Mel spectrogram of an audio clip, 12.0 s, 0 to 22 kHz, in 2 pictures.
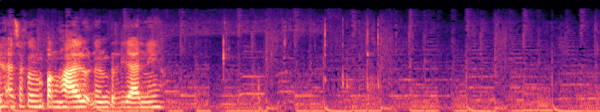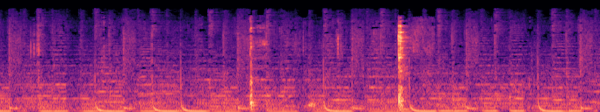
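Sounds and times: background music with steady beat: 0:00.0 - 0:12.0
cutlery clinking against plate: 0:08.5 - 0:08.8.

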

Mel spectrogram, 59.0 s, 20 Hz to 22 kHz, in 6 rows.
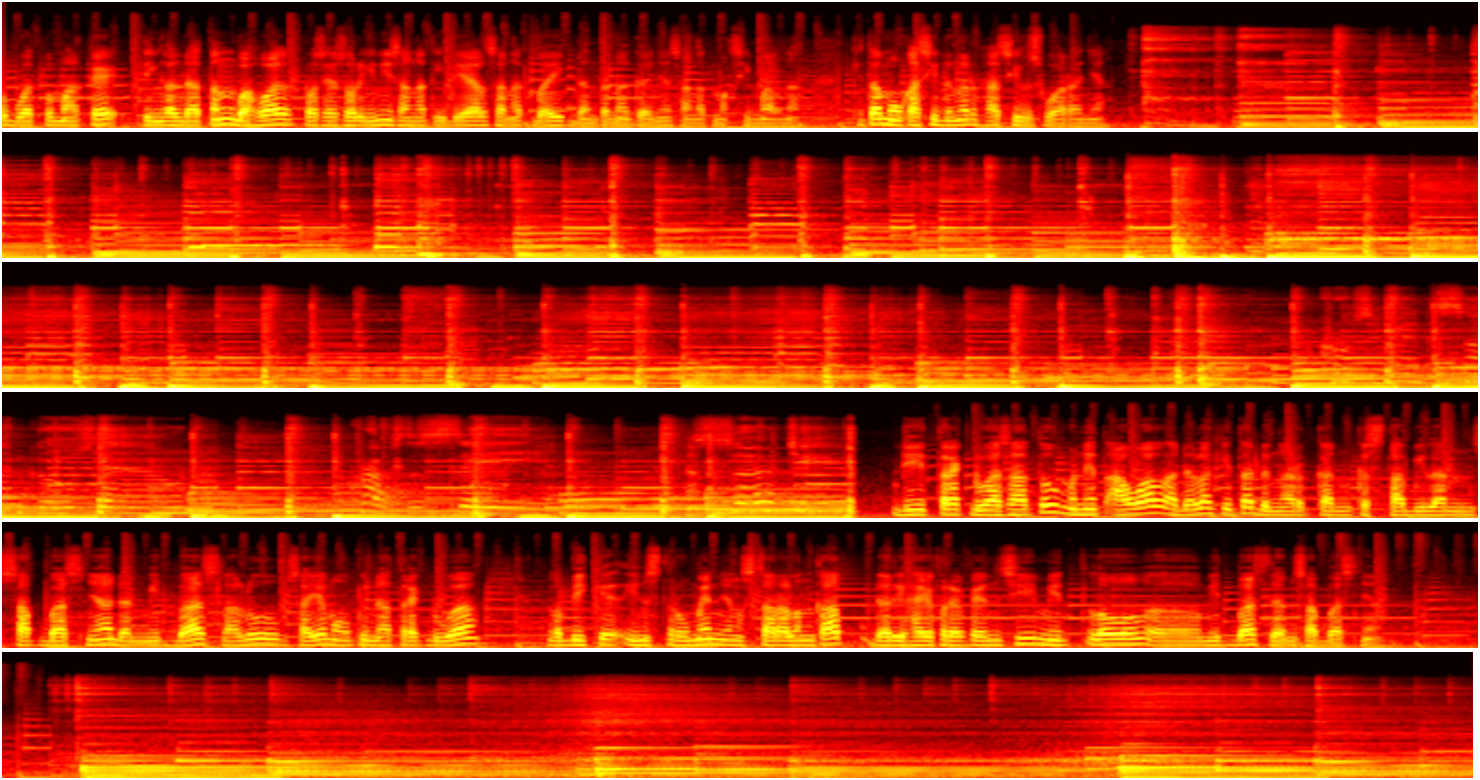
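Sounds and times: plucked guitar: 0:07.4 - 0:36.9, 0:47.4 - 0:59.0
instrumental music sustained chords: 0:08.2 - 0:35.2, 0:35.8 - 0:59.0
deep bass notes: 0:08.3 - 0:38.6, 0:47.4 - 0:59.0.

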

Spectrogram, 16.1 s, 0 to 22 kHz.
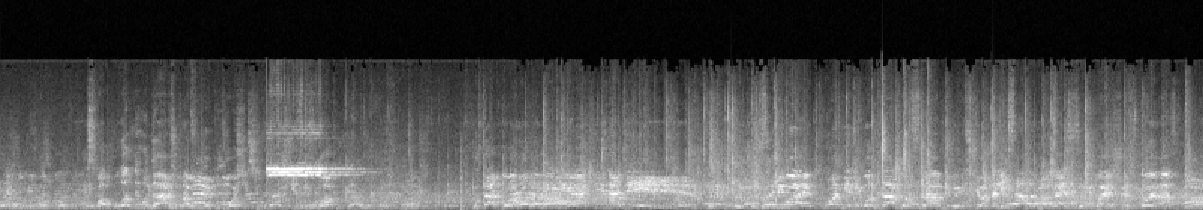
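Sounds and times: men shouting excitedly: 0:02.0 - 0:04.2, 0:06.4 - 0:08.3, 0:13.3 - 0:16.0.

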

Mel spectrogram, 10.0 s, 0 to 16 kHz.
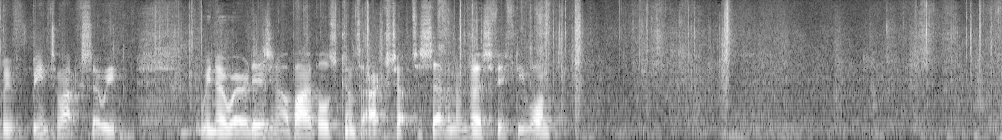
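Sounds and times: thin paper pages rustling: 0:01.7 - 0:08.0, 0:08.7 - 0:10.0.

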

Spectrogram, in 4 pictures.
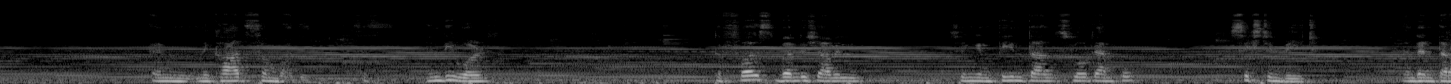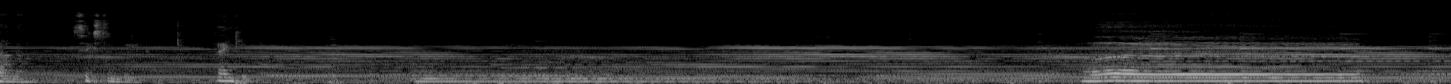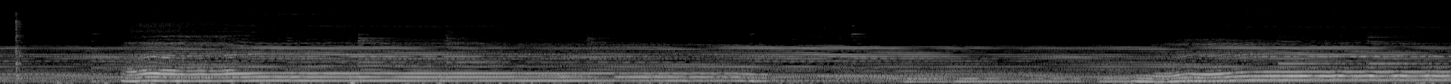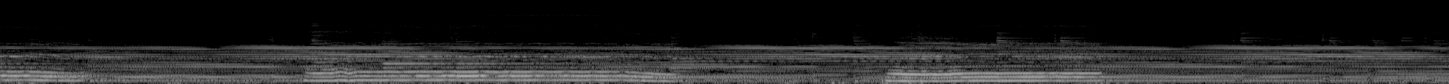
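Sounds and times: steady drone: 0:00.0 - 0:58.0
man singing long notes: 0:18.5 - 0:21.9, 0:24.8 - 0:29.3, 0:30.2 - 0:45.4, 0:46.2 - 0:50.9, 0:51.6 - 0:56.1.

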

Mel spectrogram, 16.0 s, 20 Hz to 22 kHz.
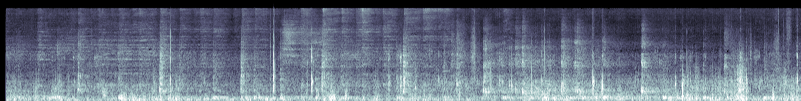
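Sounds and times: skateboard wheels rolling on concrete: 0:00.1 - 0:16.0
skateboard clacks and knocks: 0:04.2 - 0:16.0.

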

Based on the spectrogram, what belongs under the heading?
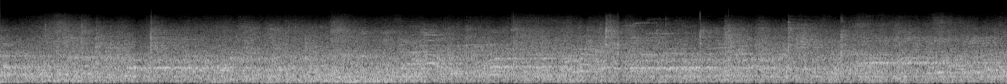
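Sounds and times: hockey stick clacks: 0:06.0 - 0:08.6.

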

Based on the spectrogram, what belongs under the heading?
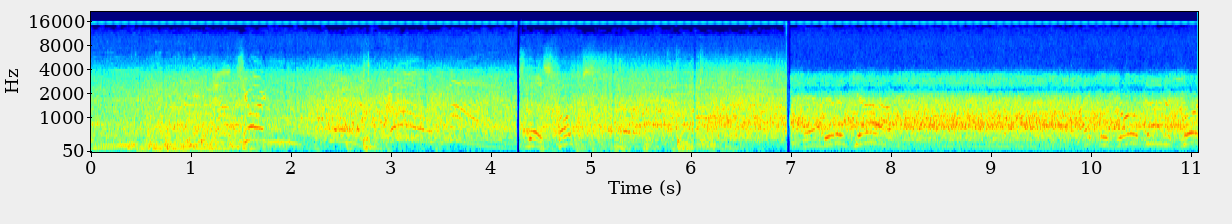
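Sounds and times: arena crowd cheering: 0:00.0 - 0:11.0.

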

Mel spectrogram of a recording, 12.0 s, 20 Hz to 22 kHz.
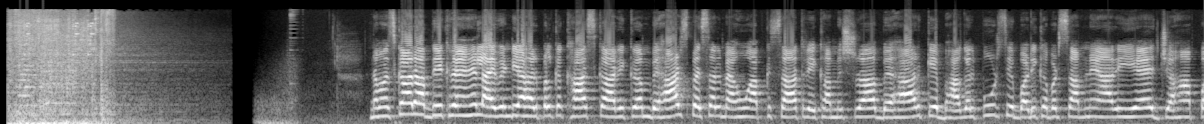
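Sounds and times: crash sound effect: 0:00.1 - 0:03.2.

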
